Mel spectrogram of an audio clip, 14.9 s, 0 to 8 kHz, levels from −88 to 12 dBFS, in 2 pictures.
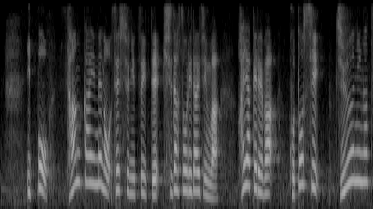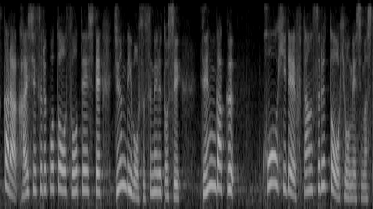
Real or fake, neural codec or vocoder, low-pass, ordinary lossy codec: fake; codec, 16 kHz, 8 kbps, FunCodec, trained on Chinese and English, 25 frames a second; 7.2 kHz; Opus, 24 kbps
